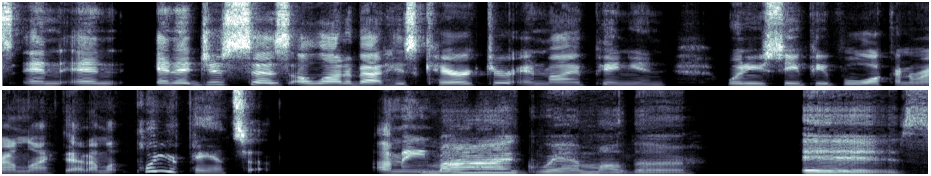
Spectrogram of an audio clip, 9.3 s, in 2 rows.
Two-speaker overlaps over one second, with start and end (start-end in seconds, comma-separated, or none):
none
